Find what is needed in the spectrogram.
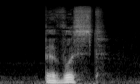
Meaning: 1. conscious, aware 2. intentional
- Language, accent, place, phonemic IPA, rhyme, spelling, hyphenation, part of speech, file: German, Germany, Berlin, /bəˈvʊst/, -ʊst, bewusst, be‧wusst, adjective, De-bewusst.ogg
